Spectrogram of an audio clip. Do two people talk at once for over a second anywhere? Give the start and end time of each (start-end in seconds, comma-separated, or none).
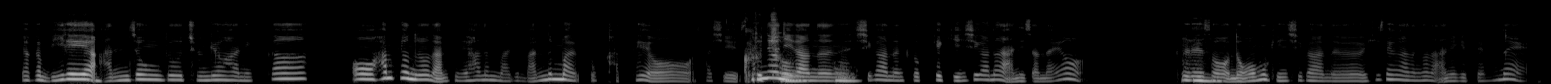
7.4-8.6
